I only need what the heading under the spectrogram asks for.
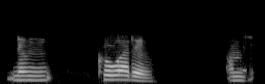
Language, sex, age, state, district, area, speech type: Bodo, female, 45-60, Assam, Kokrajhar, rural, conversation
